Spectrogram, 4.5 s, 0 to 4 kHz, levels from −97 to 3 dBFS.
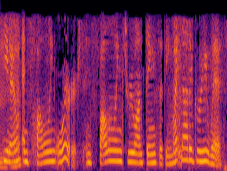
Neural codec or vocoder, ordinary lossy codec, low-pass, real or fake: none; AAC, 16 kbps; 3.6 kHz; real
